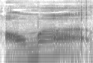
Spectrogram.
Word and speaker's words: Houma: 54 minutes past the hour, and picking up your calls here, Tony in Houma, Louisiana, H-O-U-M-A. Am I saying that right, Tony? – Yeah, that's the blood red state of Louisiana.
